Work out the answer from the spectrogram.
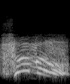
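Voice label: Serbian bomb failure mood high, speech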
